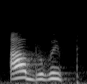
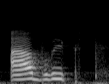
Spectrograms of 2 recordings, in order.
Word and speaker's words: abrupt: Troisième exception, si la lettre T est précédée du P. إذا كانت la lettre T est précédée du P مسبقة بحرف P فلا lettre T تنطق. مثال abrupt abrupt abrupt abrupt وهي تعني مفاجئ abrupt.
